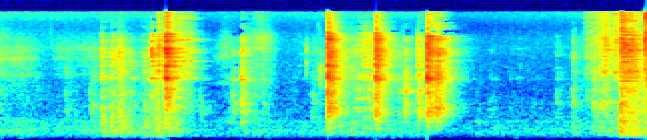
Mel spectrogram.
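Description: Ceramic plates and bowls clinking and clattering against each other as they are lifted from a dishwasher rack and stacked into a pile, in several short clusters of clinks with quiet gaps between.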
